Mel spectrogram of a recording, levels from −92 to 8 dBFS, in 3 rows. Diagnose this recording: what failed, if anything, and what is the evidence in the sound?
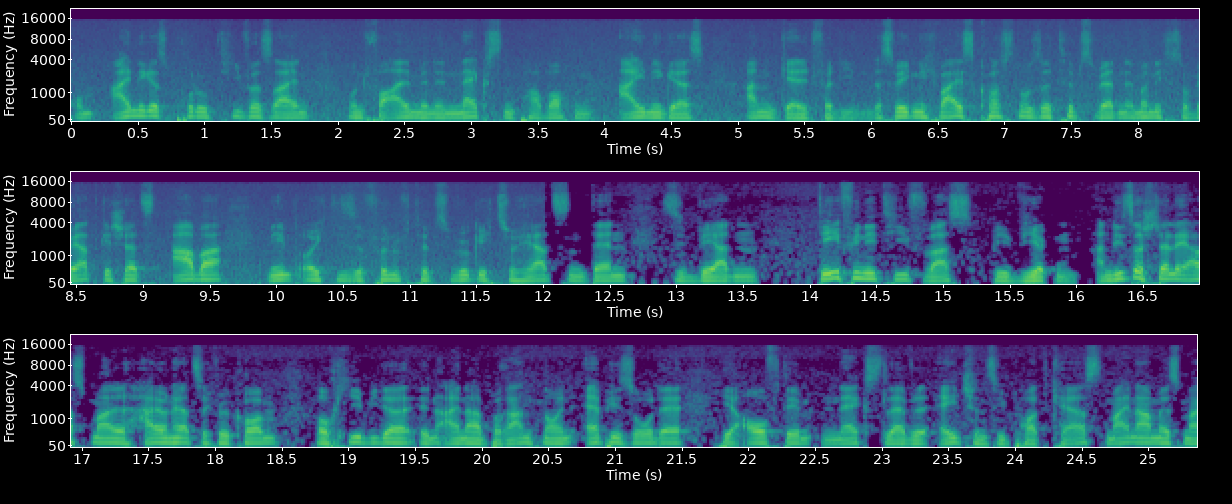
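The call-processing stage failed: overdone noise removal starts at 12.00 s, just after "wirklich zu", and runs to the end. The background, about 21 dB below the speech before that point, drops and breaks up into twinkling specks. The suppressor was set too hard, cutting bands near its noise estimate and taking quiet speech detail with them.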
